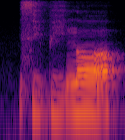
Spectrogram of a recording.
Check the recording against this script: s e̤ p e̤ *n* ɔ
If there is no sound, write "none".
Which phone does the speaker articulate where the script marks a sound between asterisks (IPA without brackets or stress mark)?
n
